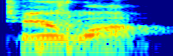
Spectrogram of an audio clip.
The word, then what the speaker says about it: terroir: one term so he didn't know how to spell it there we are tear WAP and that is the name of the game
